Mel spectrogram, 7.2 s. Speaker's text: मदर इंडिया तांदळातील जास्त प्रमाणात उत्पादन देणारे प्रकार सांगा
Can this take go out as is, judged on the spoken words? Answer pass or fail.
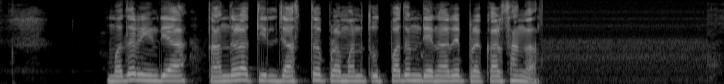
pass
